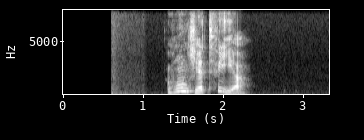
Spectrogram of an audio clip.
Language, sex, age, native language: Icelandic, female, 50-59, Icelandic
